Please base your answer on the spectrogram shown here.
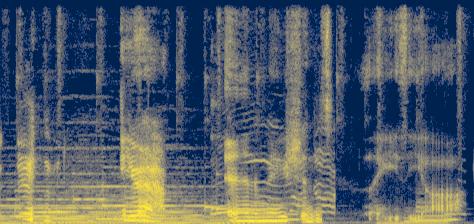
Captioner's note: violent purposeful coughing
